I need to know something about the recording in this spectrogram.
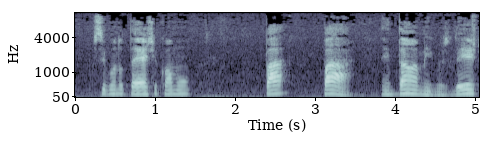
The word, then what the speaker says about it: Papa: O P, que antigamente em 54 era Paris, passou para Papa e permaneceu com o segundo teste como pá, pá.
